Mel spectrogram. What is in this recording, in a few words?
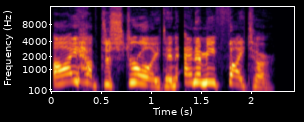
Crew Gun Kill Fighter, Female; Dialog; en; Warframe; Railjack Crew; New Loka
